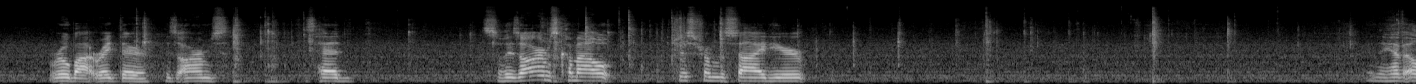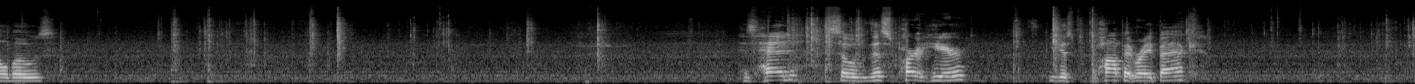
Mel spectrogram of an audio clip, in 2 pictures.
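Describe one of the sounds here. Plastic toy parts click and snap as hands fold them.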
